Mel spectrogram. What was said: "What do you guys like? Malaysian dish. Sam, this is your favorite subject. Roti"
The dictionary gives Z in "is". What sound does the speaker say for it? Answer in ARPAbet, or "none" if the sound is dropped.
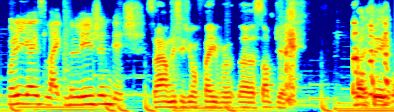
Z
